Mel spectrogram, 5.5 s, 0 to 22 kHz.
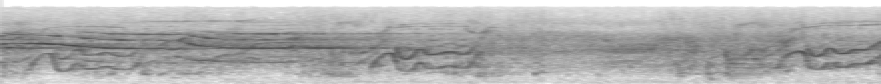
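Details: Dense overlapping calls from dolphins and orcas in a 1989 stereo recording. Wavering, looping whistles climb and fall quickly while long steady tones hold underneath, all over a continuous watery hiss.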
